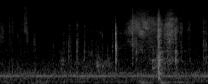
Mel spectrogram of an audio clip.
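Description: Paper sheets rustle.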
